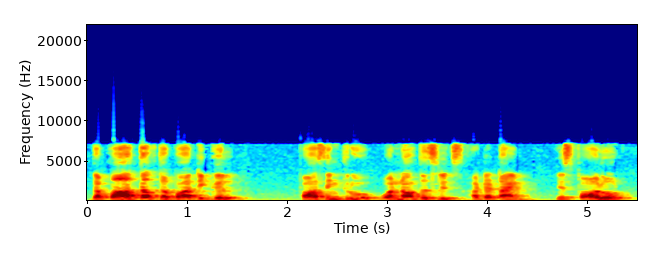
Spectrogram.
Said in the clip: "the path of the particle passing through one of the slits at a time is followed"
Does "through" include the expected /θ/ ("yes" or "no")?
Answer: no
